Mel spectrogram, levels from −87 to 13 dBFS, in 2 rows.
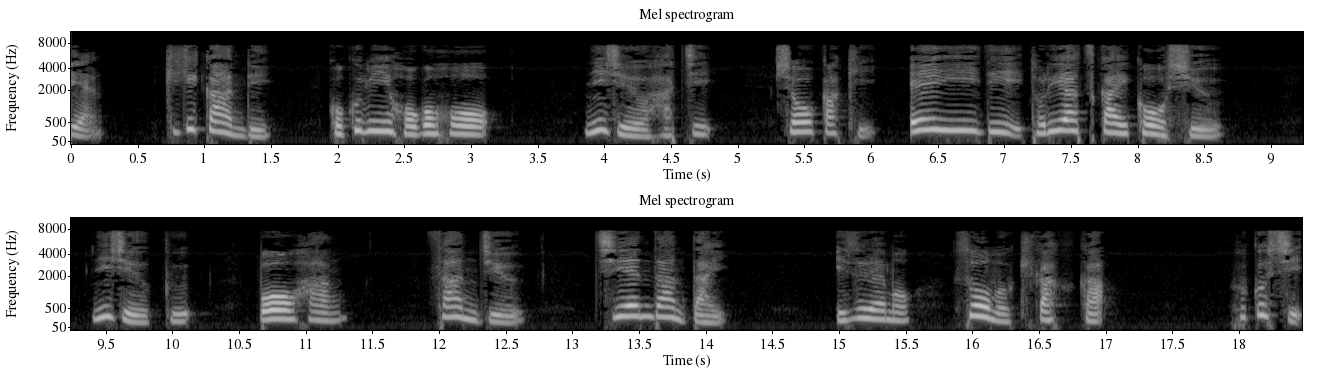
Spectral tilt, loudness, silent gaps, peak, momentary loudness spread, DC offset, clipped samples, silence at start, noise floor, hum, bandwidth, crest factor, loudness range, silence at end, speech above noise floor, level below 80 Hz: -5.5 dB/octave; -23 LUFS; none; -4 dBFS; 15 LU; under 0.1%; under 0.1%; 0 s; -71 dBFS; none; 8 kHz; 20 dB; 4 LU; 0 s; 48 dB; -62 dBFS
